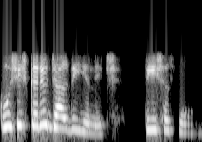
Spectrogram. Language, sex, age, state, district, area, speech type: Kashmiri, female, 18-30, Jammu and Kashmir, Pulwama, rural, conversation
